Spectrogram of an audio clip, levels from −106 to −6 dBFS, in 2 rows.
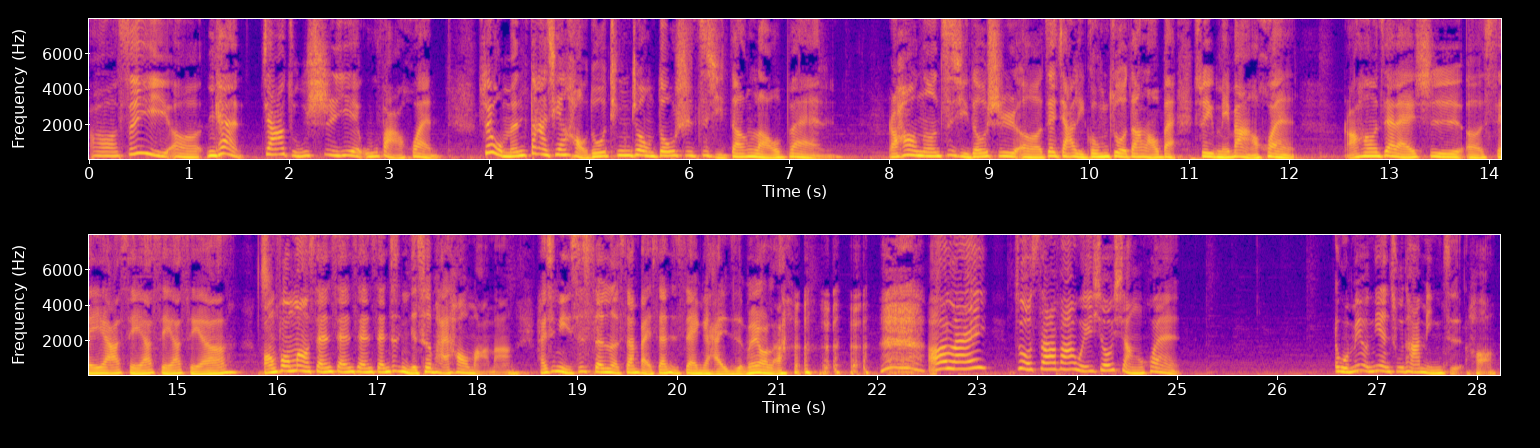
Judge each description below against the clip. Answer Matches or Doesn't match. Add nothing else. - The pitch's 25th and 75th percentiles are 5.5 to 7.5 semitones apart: Matches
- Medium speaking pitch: Doesn't match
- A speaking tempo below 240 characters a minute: Doesn't match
